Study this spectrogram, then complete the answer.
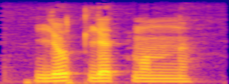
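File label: "лют-летмунны" Komi, male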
